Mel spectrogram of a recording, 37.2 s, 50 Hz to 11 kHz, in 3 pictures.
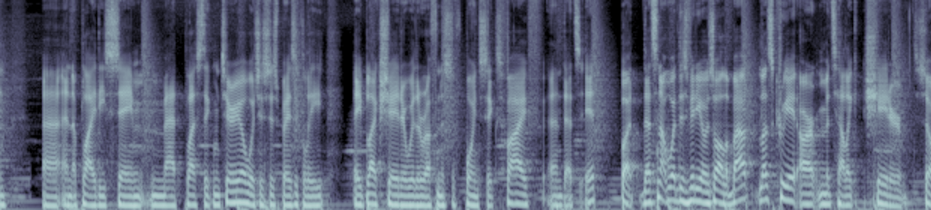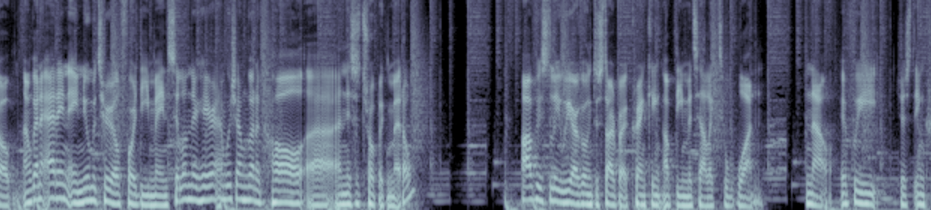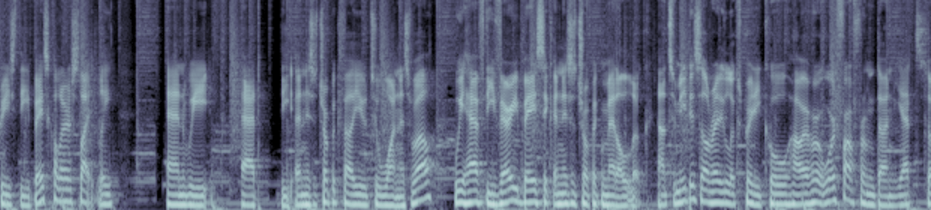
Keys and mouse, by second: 0.0 click, 9.5 z, 9.8-10.4 drag, 11.6 n, 15.5 click, 16.5-20.1 drag, 20.8 shift+click, 22.7 click, 31.6-32.9 drag, 35.0 shift+click.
